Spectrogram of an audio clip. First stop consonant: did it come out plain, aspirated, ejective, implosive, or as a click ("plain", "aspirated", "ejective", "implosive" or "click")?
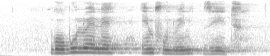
implosive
